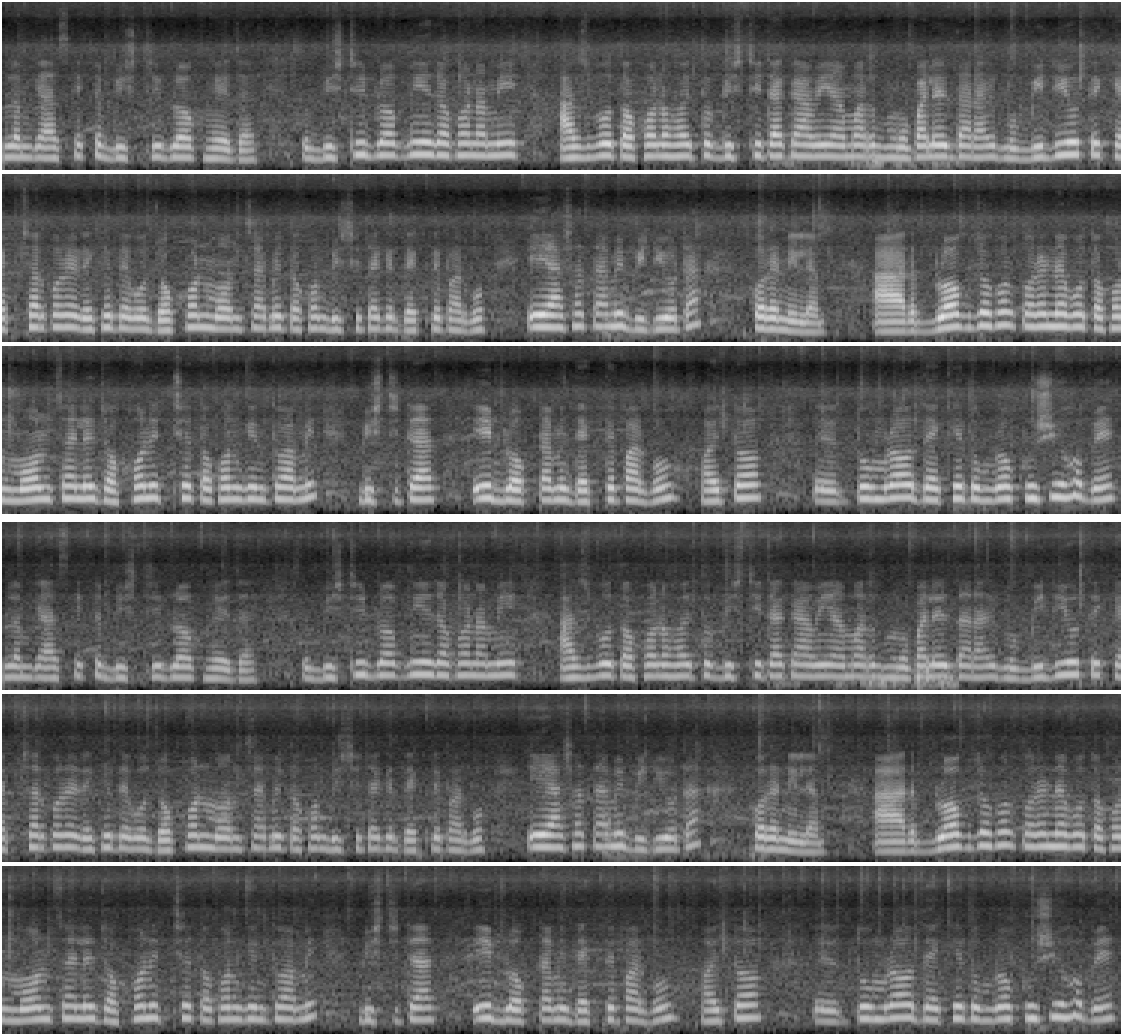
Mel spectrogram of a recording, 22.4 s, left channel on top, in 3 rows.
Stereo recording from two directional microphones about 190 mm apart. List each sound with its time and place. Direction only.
0.0 s speech: 10° left (ahead or behind)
